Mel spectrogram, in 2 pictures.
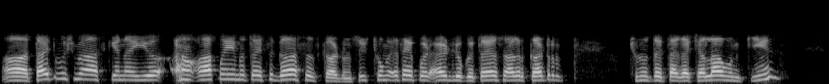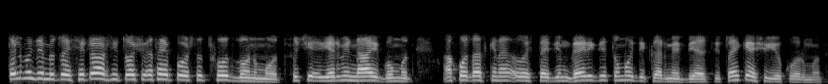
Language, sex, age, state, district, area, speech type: Kashmiri, male, 45-60, Jammu and Kashmir, Baramulla, rural, conversation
